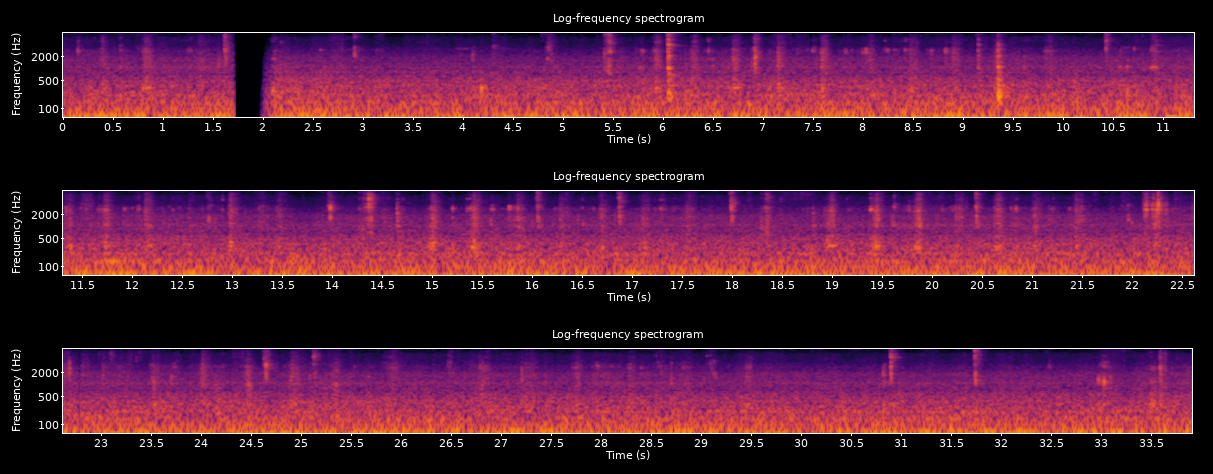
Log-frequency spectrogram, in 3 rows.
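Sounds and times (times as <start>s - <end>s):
crunchy chewing: 0.0s - 29.9s, 31.7s - 33.9s
low hum: 0.0s - 33.9s.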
